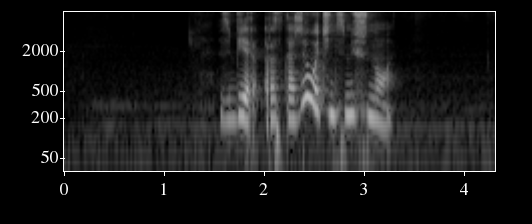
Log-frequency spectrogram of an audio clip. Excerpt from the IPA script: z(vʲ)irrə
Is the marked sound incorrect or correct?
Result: incorrect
